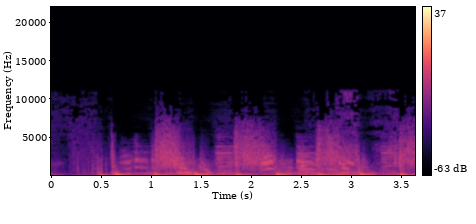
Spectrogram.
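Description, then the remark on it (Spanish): A loud, busy Indian cover version of a pop song plays, with punchy percussive hits and repeated swooping, descending bass tones driving a steady, fast rhythm. “Qué maravilla. Suena, la versión suena así.”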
